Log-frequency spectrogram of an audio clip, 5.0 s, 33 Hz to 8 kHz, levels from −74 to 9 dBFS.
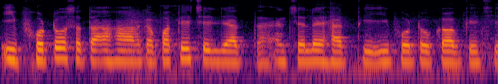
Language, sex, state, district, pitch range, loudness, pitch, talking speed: Maithili, male, Bihar, Madhepura, 140-150 Hz, -18 LUFS, 145 Hz, 230 wpm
